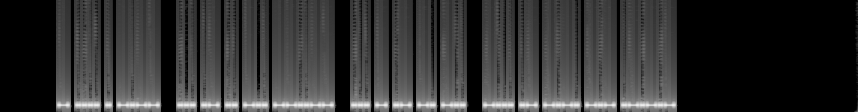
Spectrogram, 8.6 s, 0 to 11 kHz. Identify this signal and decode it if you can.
Morse code, heard as a keyed tone, about 37 wpm, 700 Hz. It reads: THEY SAID, STAND BACK.
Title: Sentences from Top 1000 Words - Review Part 1 - 40wpm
